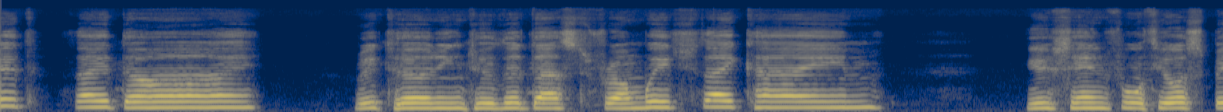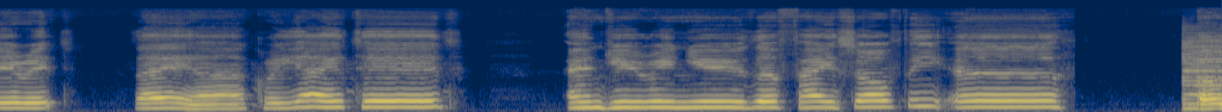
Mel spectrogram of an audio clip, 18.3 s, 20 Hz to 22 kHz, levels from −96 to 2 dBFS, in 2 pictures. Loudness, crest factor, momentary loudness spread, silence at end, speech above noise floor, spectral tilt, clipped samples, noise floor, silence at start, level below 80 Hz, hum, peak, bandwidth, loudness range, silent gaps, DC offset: -22 LUFS; 20 dB; 9 LU; 0 s; 54 dB; -6.5 dB/octave; under 0.1%; -75 dBFS; 0 s; -64 dBFS; none; -2 dBFS; 15.5 kHz; 4 LU; none; under 0.1%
